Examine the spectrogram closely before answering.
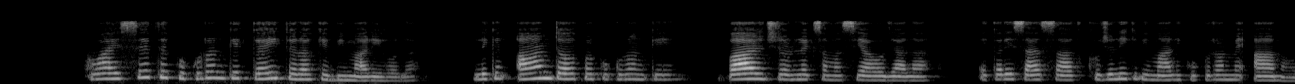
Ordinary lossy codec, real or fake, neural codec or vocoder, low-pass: none; fake; codec, 16 kHz, 0.4 kbps, LongCat-Audio-Codec; none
